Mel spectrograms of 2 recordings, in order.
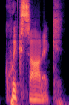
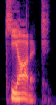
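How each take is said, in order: First: The middle consonant is a 'ks' sound. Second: The middle consonant is an 'h' sound. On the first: This is the standard English pronunciation. "In English, it is quixotic" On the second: This follows the Spanish pronunciation of the source name. "So you'd think chaotic, because that would be the combination of the two languages"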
